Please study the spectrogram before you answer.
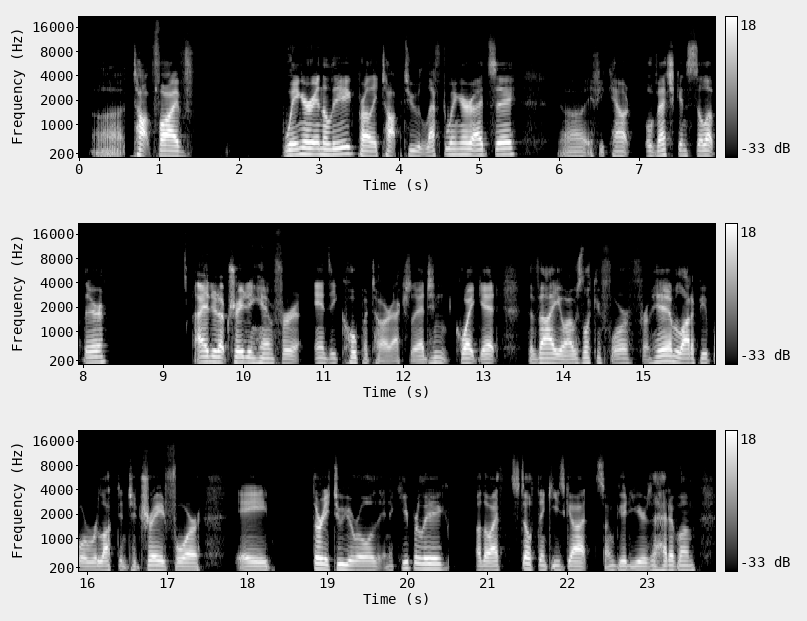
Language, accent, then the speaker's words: English; Ottawa, Ontario, Canada; I grew up in Ottawa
